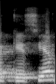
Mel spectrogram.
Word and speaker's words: chasial: मोनोकेसियल, चेजियल या केसियल, बेसिकली केसियल ही प्रोनाउंसिएट होता है.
